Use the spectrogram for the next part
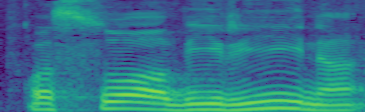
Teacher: এখানে রা নিচে জির আছে, এই রার আওয়াজটাকে পাতলা করিয়া পড়তে হবে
